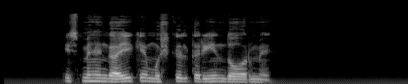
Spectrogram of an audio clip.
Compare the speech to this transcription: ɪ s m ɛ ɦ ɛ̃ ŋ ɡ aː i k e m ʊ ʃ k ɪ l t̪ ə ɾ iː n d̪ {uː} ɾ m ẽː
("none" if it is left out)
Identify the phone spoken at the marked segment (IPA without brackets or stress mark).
ɔː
